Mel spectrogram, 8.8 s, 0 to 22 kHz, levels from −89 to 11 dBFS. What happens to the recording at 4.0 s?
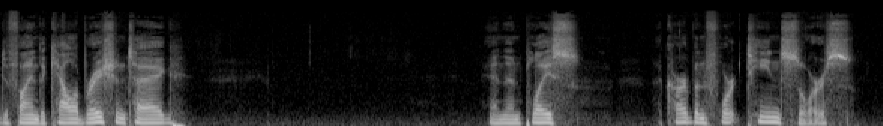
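Nothing goes wrong at 4.0 s; the audio plays through that moment intact.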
